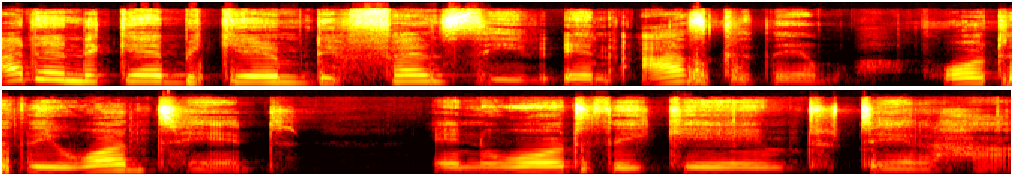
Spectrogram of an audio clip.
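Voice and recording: A woman speaks at a slow pace in a medium pitch, her dark, mellow tone carrying lively intonation over dry, close sound with no echo.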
